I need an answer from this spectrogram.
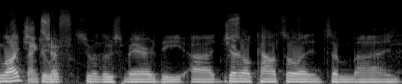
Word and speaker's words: Loosemore: Loosemore, not Loosemere.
